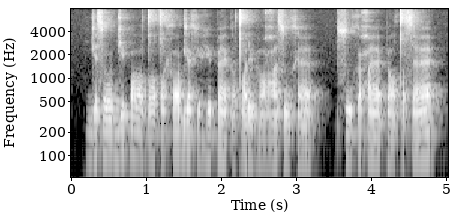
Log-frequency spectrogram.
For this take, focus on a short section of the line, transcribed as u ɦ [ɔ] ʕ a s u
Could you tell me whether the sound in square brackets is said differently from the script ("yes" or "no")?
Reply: yes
